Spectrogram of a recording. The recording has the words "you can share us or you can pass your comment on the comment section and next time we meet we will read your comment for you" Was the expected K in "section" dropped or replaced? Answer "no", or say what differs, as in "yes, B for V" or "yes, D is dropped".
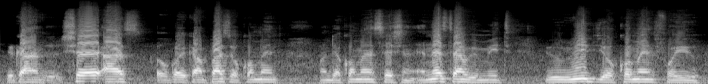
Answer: yes, K is dropped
